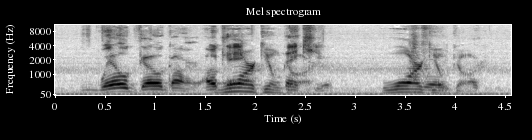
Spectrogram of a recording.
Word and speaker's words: Wargilgar: how do you pronounce his name? Wargilgar. Wargilgar.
